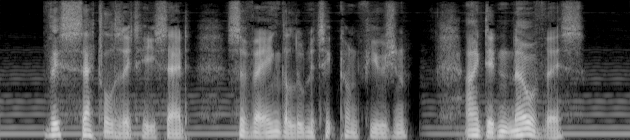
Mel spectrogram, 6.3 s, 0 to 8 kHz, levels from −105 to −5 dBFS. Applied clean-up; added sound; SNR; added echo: none; Bowed string instrument; 20 dB; none.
